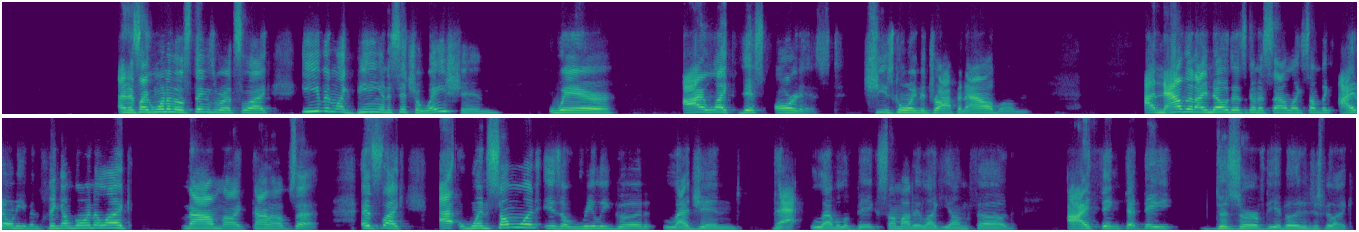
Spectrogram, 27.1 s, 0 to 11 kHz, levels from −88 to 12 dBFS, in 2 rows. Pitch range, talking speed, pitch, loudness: 170-225 Hz, 180 wpm, 195 Hz, -22 LUFS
